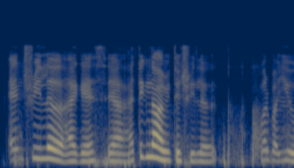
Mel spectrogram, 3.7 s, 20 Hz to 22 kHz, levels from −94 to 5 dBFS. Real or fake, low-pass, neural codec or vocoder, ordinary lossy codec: real; 7.2 kHz; none; none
